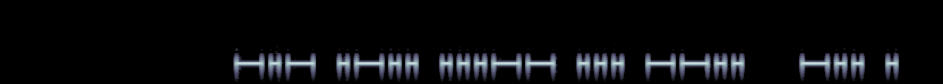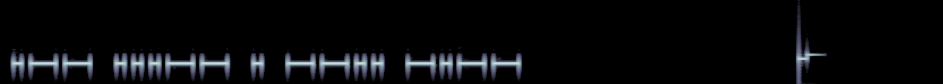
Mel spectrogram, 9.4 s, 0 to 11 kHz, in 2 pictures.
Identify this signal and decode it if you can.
Morse code, heard as a keyed tone, about 28 wpm, 700 Hz. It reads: KL3SZ DE W3EZY
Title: USA Callsign DE Callsign - 5 Characters - 28wpm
